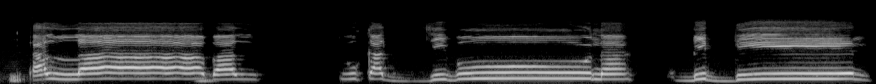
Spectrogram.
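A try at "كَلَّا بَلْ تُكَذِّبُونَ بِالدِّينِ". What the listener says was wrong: হ্যাঁ সুন্দর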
